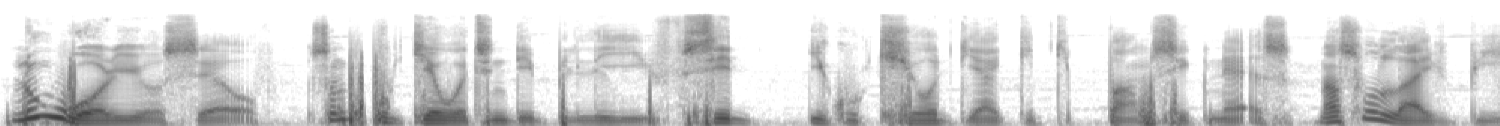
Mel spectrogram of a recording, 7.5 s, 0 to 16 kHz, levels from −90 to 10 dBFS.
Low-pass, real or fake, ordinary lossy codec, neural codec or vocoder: 9.9 kHz; real; none; none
